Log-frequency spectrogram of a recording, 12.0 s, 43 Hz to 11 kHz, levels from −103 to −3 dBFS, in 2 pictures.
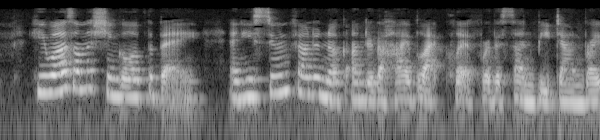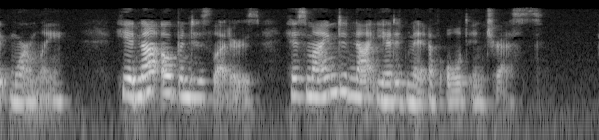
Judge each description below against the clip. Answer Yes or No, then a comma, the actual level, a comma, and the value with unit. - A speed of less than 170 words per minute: No, fast, 205 wpm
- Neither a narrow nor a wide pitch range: Yes, average, 4.5 semitones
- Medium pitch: No, high, 235 Hz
